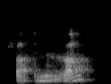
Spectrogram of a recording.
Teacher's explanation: labiodentals, in which the lower lip touches the bottom part of the lower teeth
